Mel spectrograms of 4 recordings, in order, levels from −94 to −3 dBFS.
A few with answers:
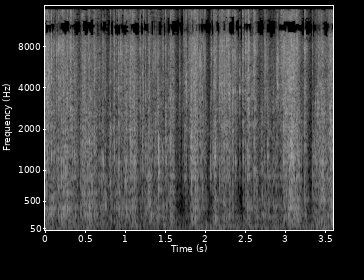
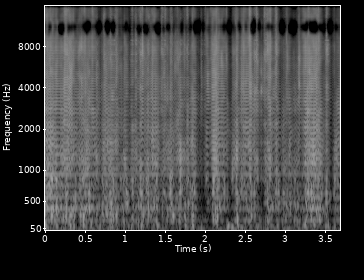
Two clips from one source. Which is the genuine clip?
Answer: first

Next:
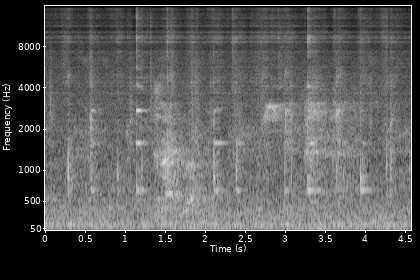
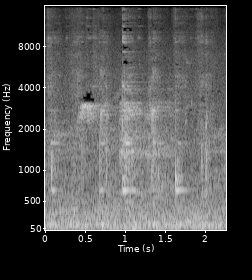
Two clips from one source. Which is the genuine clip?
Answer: second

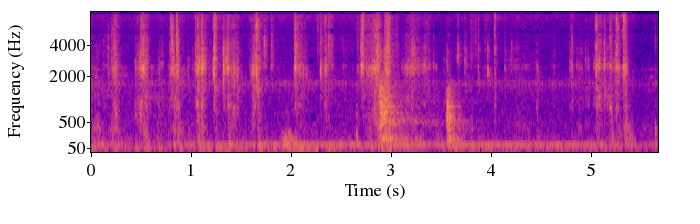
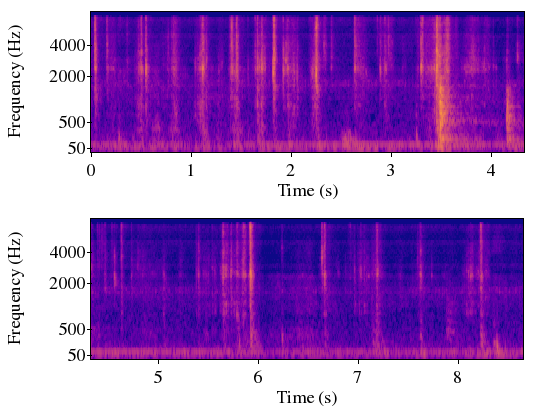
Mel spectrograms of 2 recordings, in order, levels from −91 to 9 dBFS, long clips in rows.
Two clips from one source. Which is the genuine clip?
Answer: first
